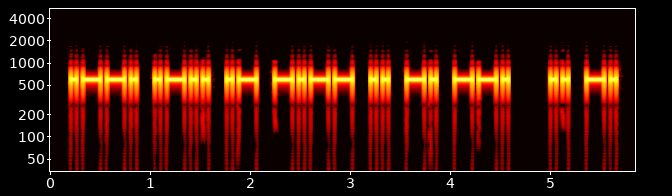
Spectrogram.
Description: Morse code, heard as a keyed tone, about 20 wpm, 600 Hz. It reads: PLAYING IN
